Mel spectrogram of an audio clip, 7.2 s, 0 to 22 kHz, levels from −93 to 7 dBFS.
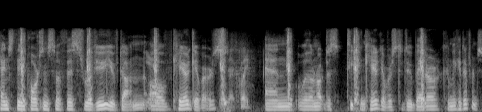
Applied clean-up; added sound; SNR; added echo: none; Tick-tock; 9 dB; none.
